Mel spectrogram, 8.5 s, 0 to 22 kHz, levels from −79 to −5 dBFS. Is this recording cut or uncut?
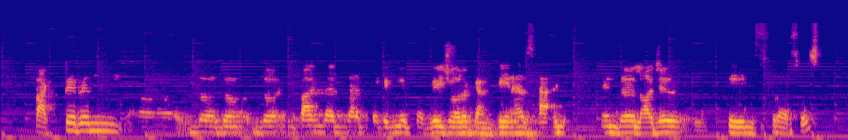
uncut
